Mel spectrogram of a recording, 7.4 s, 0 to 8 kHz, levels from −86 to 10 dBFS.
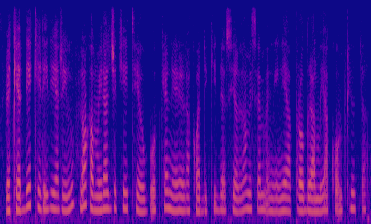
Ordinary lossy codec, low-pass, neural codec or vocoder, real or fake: none; 7.2 kHz; codec, 16 kHz in and 24 kHz out, 0.8 kbps, FocalCodec, streaming, 65536 codes; fake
